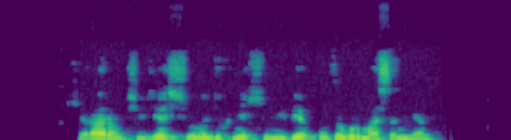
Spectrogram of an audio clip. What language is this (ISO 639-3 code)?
chv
